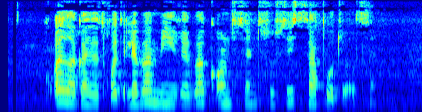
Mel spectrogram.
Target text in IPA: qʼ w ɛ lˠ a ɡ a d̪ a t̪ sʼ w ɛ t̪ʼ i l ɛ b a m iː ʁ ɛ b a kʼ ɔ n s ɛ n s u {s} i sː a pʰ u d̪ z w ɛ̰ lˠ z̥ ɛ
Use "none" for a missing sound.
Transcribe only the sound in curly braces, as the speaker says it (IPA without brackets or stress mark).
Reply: s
